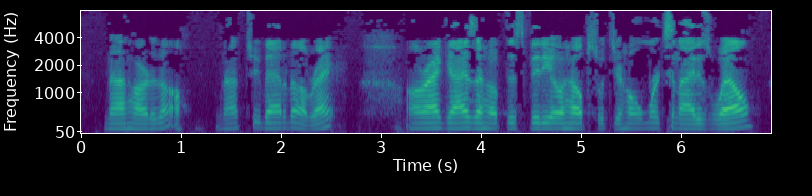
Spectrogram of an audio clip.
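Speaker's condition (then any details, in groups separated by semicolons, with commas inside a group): No condition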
